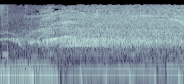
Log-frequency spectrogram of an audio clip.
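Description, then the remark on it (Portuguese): An audience cheers and applauds in a dense, steady roar, with scattered whoops rising above the crowd noise for a few seconds, and a voice faintly present underneath. “Vamos aplaudir, vai.”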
